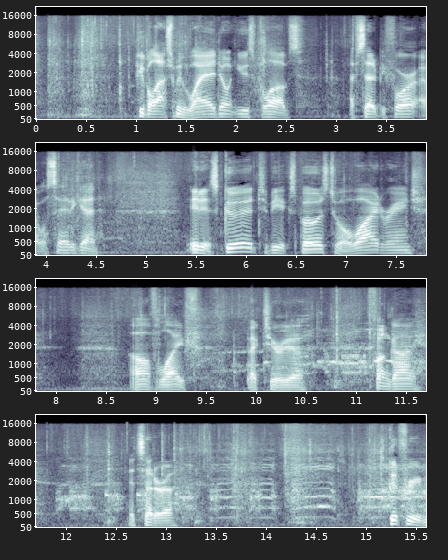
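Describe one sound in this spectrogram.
Hands rustle and crumble dry compost.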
